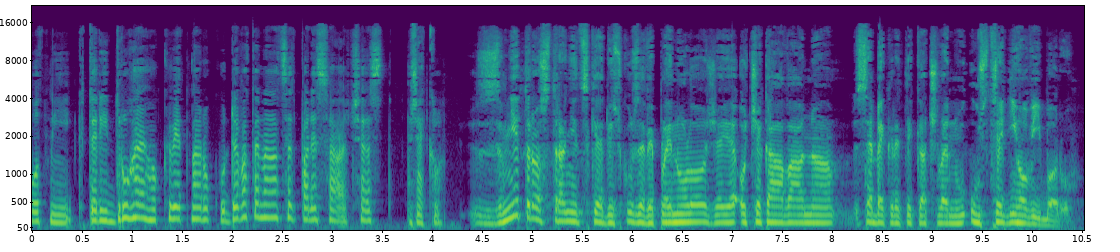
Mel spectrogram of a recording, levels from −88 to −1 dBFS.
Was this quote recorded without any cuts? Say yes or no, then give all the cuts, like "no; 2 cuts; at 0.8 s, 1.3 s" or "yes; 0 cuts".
no; 2 cuts; at 4.3 s, 8.1 s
